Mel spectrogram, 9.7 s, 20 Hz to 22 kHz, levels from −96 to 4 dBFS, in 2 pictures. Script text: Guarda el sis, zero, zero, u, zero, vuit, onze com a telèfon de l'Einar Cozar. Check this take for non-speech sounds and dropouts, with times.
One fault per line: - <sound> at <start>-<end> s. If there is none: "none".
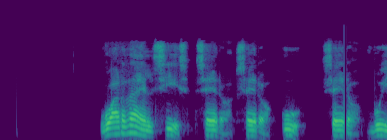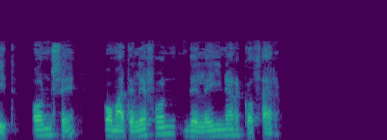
- dropout at 4.3-4.3 s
